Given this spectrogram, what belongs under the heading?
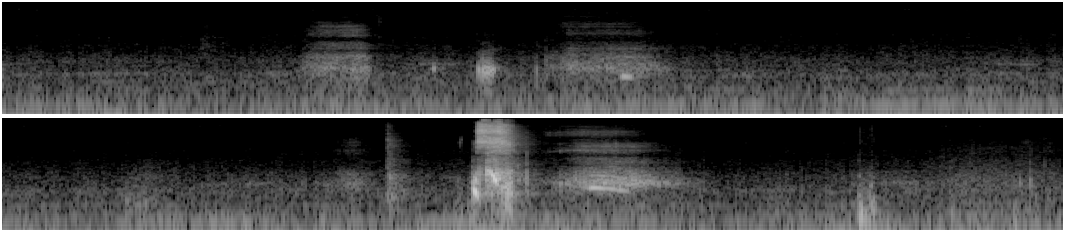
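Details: Woman sneezing: quiet sniffs and catching breaths, then one sharp, explosive, desperate sneeze with a trailing exhale, in a quiet room.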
